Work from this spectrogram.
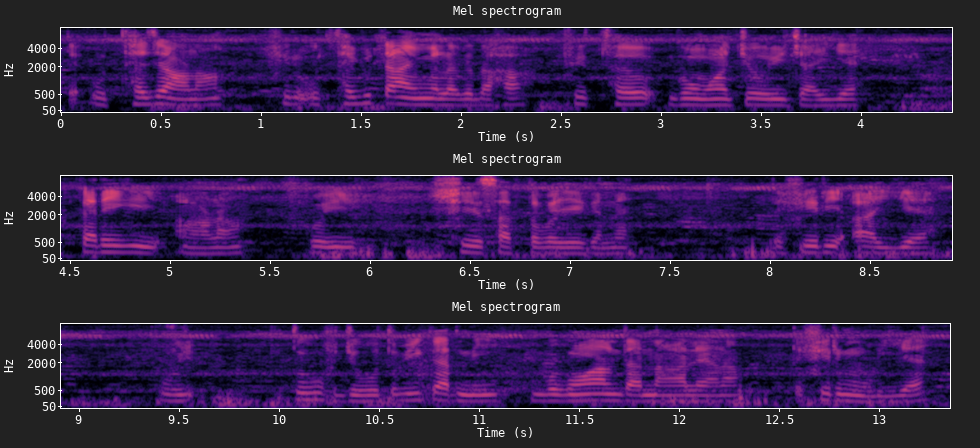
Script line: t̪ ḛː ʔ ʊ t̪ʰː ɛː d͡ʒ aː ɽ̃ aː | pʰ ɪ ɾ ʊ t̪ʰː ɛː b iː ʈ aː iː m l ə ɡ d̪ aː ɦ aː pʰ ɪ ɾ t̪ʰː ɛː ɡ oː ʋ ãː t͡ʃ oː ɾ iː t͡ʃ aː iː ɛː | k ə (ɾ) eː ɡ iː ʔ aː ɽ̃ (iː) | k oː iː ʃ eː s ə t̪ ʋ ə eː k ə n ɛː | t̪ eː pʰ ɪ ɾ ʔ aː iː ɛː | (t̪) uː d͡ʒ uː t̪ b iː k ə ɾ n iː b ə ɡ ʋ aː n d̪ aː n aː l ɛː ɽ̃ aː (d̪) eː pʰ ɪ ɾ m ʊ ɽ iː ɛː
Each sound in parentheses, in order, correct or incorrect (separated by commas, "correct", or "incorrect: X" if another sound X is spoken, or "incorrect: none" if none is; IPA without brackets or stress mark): correct, incorrect: aː, correct, incorrect: t̪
